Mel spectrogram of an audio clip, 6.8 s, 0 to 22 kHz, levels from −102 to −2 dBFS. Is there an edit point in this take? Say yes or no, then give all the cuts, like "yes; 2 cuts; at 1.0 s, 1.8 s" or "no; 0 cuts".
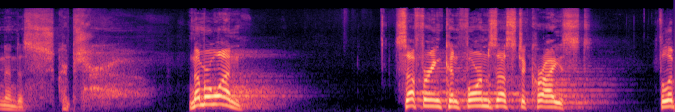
no; 0 cuts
